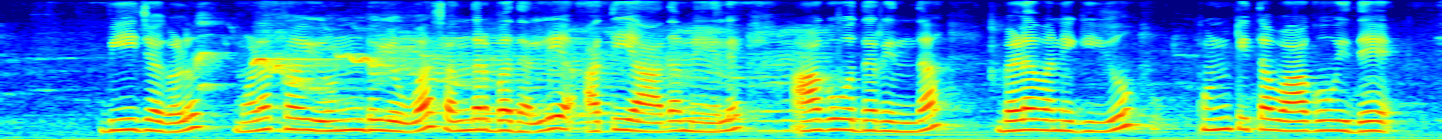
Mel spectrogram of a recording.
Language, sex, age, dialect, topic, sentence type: Kannada, female, 31-35, Central, agriculture, question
